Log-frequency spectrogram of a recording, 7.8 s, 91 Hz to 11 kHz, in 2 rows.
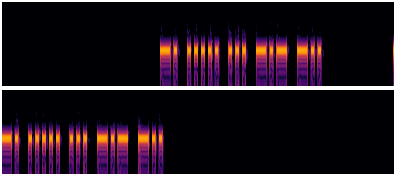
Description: Morse code, heard as a keyed tone, about 34 wpm, 700 Hz. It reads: N5SKD N5SKD
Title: USA Call Signs - 5 Characters - Repeated 2x - 35wpm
